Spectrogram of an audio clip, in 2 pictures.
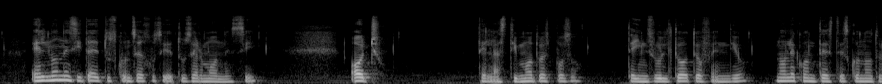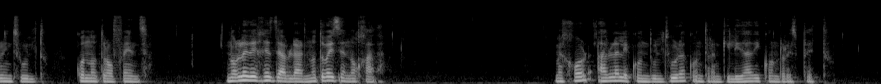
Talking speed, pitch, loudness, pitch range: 160 wpm, 140 Hz, -28 LUFS, 125-155 Hz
